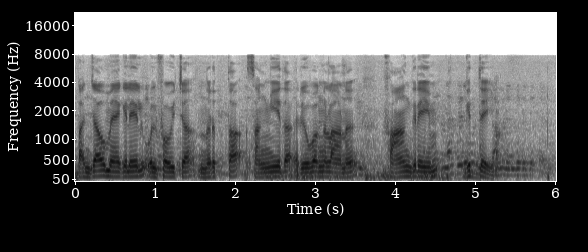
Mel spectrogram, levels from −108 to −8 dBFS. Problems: constant background noise, background conversations at intervals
